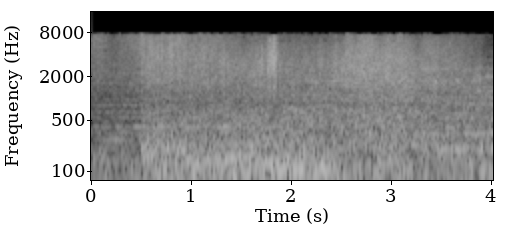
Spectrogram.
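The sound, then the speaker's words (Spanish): Explosion effect for a white dwarf star bursting as a nova: a deep, loud, roaring rumble that starts abruptly after a short quieter lead-in and then holds steady without fading. “Al sustraer materia de su compañera, aumenta su densidad y gravedad hasta que alcanza una masa crítica y estalla.”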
